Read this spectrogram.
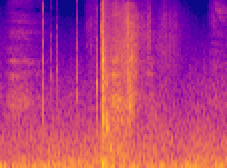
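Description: A bowstring snaps as an arrow is released.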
